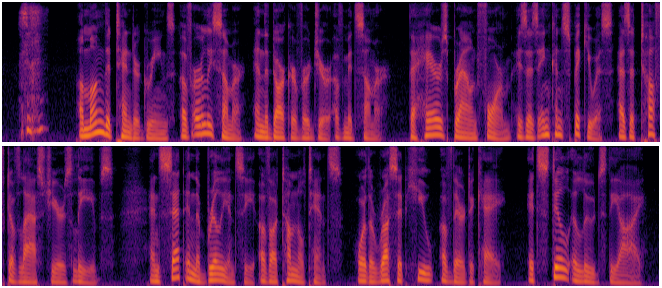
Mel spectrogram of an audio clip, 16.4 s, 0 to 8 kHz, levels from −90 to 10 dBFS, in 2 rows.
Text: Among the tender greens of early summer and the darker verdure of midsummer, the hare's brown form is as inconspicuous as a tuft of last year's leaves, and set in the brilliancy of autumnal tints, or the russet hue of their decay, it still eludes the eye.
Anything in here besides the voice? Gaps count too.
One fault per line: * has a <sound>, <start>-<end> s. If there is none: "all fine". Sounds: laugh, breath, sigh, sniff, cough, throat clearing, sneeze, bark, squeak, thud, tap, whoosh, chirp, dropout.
* has a laugh, 0.2-0.6 s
